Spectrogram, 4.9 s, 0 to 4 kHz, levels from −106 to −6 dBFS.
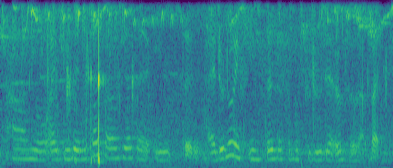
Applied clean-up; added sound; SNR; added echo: none; Insect + Cat; -2 dB; none.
